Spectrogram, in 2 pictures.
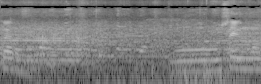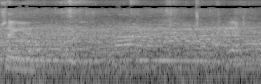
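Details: Cow raging over a rope tightened around its neck moos hoarsely and drawn-out amid a crowd of people talking and general outdoor noise.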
